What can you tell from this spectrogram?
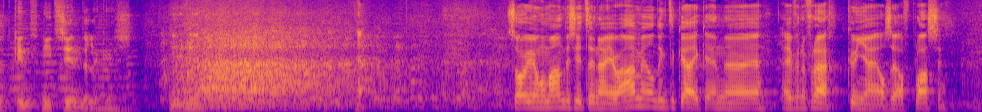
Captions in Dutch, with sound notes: *Gelach* Sorry jongeman. We zitten naar jouw aanmelding te kijken, en even een vraag: "Kun jij al zelf plassen?"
